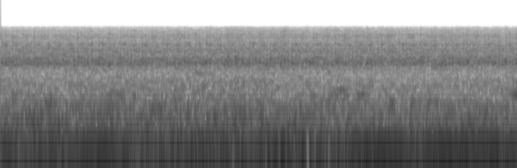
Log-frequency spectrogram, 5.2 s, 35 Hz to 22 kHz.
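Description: Mercedes-Benz O 405 N city bus's rear-mounted engine idling steadily while the bus stands still, with a steady high whine over the low engine note.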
